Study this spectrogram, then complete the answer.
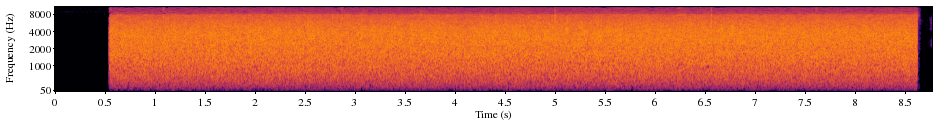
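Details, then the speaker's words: Ultrasound, heterodyned, of a healthy idler bearing: smooth, uniform white-noise hiss without clicks or crackle, in a good state. "fantastic i hear you say it sounds fantastic a very smooth and uniform"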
